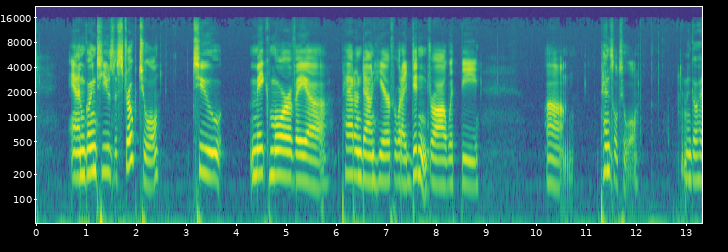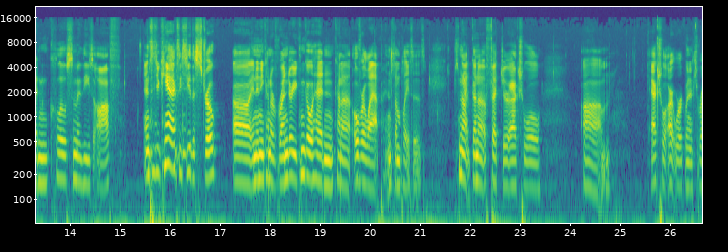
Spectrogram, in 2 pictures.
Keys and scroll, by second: 2.0 space, 11.9 space, 14.7 space, 19.8 space, 22.9 space.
